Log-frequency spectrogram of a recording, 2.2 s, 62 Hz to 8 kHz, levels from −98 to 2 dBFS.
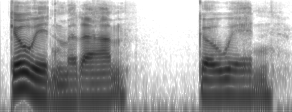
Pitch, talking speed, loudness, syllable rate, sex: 125 Hz, 135 wpm, -20 LUFS, 4.3 syllables/s, male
